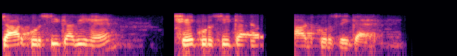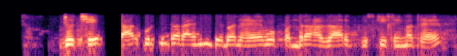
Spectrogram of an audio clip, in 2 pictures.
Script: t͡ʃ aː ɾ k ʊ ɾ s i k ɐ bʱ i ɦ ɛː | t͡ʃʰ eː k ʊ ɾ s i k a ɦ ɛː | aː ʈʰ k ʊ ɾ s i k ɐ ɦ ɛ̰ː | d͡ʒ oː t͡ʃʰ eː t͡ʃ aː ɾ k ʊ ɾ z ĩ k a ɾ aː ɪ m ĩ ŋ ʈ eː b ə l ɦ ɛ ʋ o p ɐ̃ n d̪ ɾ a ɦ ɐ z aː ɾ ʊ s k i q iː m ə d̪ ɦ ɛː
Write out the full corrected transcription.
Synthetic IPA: t͡ʃ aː ɾ k ʊ ɾ s i k a bʱ i ɦ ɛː | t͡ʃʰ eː k ʊ ɾ s i k a ɦ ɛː | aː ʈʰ k ʊ ɾ s i k a ɦ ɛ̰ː | d͡ʒ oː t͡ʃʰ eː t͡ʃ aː ɾ k ʊ ɾ s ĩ k a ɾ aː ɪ m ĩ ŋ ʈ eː b ə l ɦ ɛ ʋ o p ɐ̃ n d̪ ɾ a ɦ ɐ z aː ɾ ʊ s k i q iː m ə t̪ ɦ ɛː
